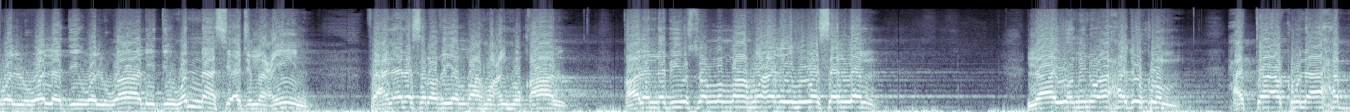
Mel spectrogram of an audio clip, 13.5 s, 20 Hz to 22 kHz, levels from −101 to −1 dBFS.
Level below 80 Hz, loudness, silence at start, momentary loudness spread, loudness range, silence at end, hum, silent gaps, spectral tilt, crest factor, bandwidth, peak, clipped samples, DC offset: -16 dBFS; -4 LUFS; 0 s; 16 LU; 2 LU; 0 s; none; none; -4.5 dB/octave; 4 dB; 16.5 kHz; 0 dBFS; 0.5%; under 0.1%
